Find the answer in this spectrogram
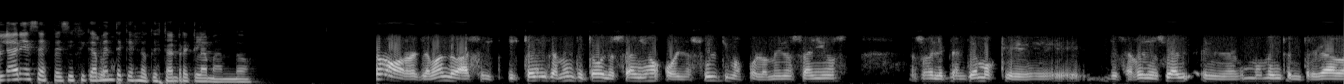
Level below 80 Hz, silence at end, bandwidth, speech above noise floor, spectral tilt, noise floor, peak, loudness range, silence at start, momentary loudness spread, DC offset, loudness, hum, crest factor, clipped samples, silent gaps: -58 dBFS; 0 s; 8.2 kHz; 50 dB; -6 dB/octave; -73 dBFS; -6 dBFS; 5 LU; 0 s; 10 LU; under 0.1%; -23 LUFS; 50 Hz at -65 dBFS; 18 dB; under 0.1%; none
